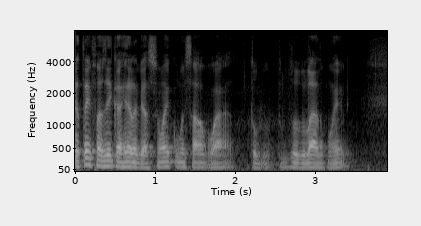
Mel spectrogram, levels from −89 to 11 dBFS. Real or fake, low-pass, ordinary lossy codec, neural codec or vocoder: real; 7.2 kHz; none; none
